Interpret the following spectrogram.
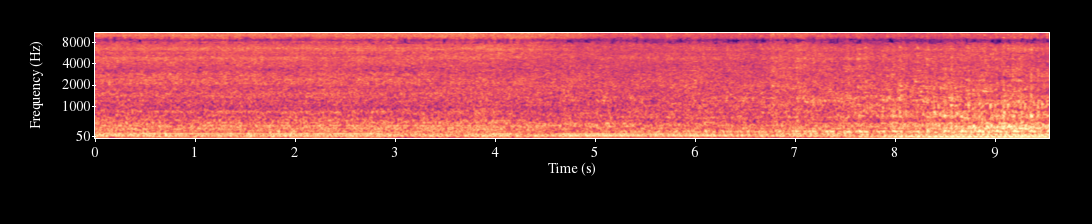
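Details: Freshly reassembled carbureted engine (coil, distributor, hoses just hooked up) holds a steady deep idle, even low pulse, slight rise near end, no knock or miss. Started without priming or starter fluid; normal idle.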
